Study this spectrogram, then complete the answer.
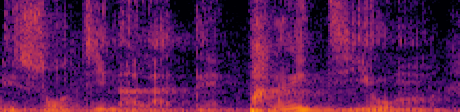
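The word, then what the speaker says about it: pretium: sorti dans la tête prétium P r e comme ça se prononce tium référence à la valeur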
